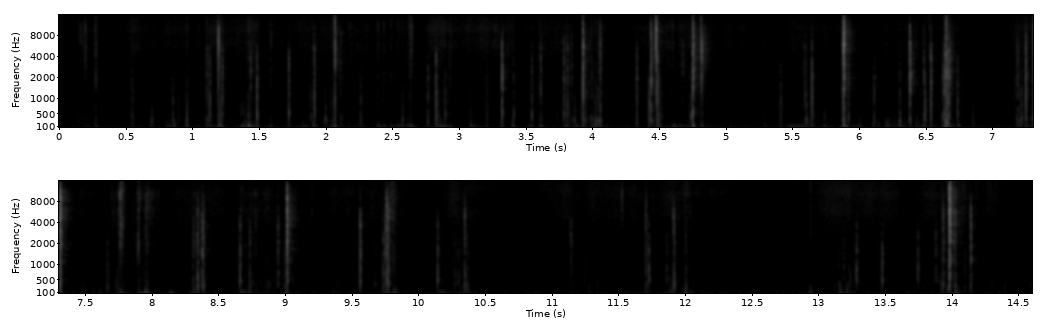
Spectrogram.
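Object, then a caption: Small filled coated-paper sachet. Fingertips and nails squeeze and crinkle a small, filled Backpulver baking powder sachet made of coated paper. Quiet, sharp crackles and crinkles come in irregular bursts, each snapping off almost instantly, bright at the top over a faint low rumble.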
